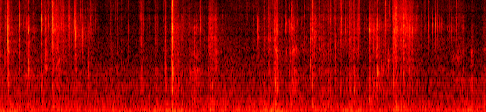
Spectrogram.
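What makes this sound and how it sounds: A solid green Dalan bar soap, its painted coat mostly worn away, is held in both hands and shaved lengthwise with a metal knife into curls. Quiet, bright, crisp scraping and crackling comes in a rapid series of short, dry bursts with almost no ring, as the curls peel away.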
